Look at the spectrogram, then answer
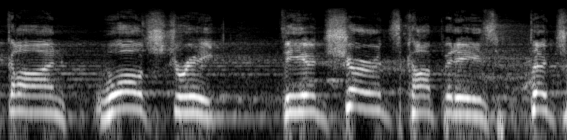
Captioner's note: cheers and applause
